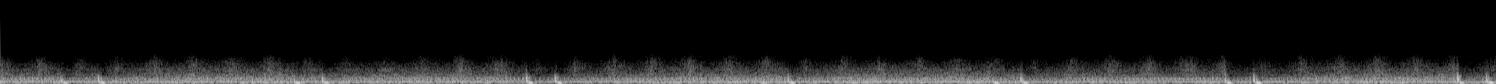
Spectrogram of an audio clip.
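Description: Fast, regular whooshing beats at about 150 a minute with muffled background rumble; fetal heartbeat from inside the womb.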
